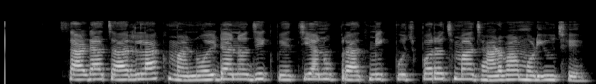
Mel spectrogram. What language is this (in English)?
Gujarati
